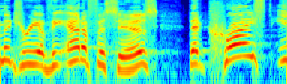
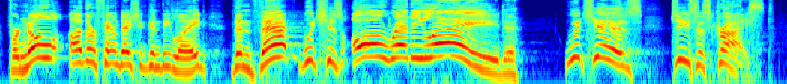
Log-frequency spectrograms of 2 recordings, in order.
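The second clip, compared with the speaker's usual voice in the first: louder, rising to "laid"; proclaimed scripture; 3 semitones higher, 4 dB louder than usual. Acted. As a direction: build up loud to "already laid". Preacher proclaims scripture verse.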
